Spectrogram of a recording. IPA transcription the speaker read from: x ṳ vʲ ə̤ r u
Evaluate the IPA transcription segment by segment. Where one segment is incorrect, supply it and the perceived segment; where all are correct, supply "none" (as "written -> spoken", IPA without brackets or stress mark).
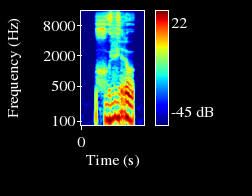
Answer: none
